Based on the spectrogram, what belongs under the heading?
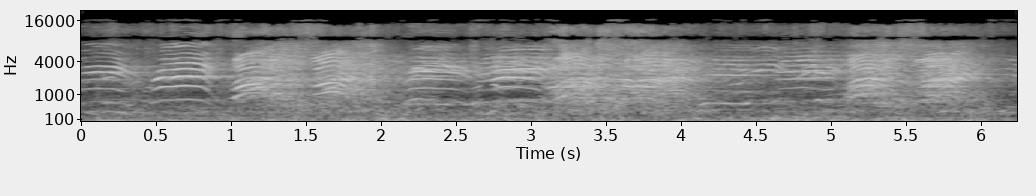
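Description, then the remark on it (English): A loud crowd of schoolchildren shouts and chants together at a street protest in Glasgow, part of the UK-wide school strike for Palestine calling for a ceasefire in Gaza, high-pitched yells rising and falling in repeated bursts over a constant roar of many people. “School children have taken to the streets of Glasgow demanding peace in the Middle East.”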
